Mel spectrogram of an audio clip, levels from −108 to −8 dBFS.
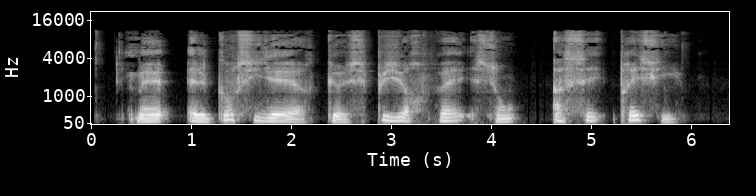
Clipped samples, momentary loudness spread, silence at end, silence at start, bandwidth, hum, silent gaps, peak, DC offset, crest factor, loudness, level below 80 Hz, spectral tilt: under 0.1%; 10 LU; 0.55 s; 0.4 s; 11.5 kHz; none; 4.44-4.48 s; -6 dBFS; under 0.1%; 18 dB; -23 LUFS; -52 dBFS; -6 dB/octave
